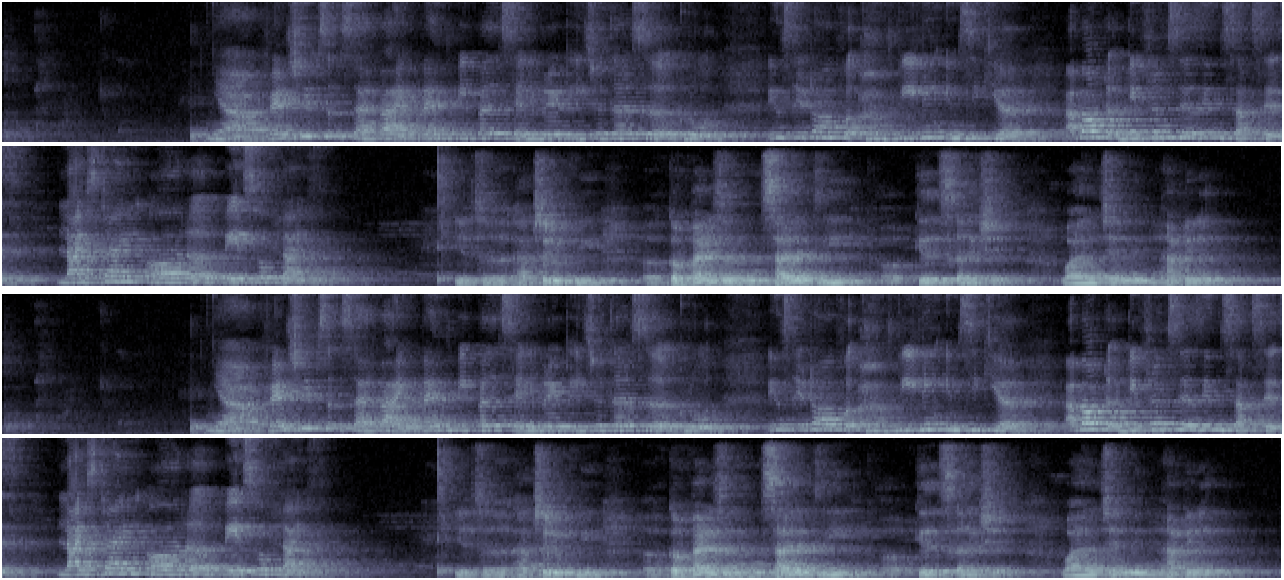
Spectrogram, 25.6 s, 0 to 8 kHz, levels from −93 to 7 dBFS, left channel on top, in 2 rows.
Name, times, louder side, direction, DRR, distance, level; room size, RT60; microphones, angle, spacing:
voice 1, 1.9-16.0 17.1-17.3, right 1 dB, 5° right, -2 dB, 0.9 m, -33 dB
voice 2, 16.9-24.8, left 1 dB, 10° left, -3 dB, 0.4 m, -29 dB
8.1 x 3.7 x 5.0 m, 2.3 s
head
